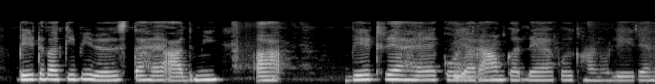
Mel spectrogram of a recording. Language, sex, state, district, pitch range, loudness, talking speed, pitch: Marwari, female, Rajasthan, Nagaur, 195-220 Hz, -17 LUFS, 185 wpm, 205 Hz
